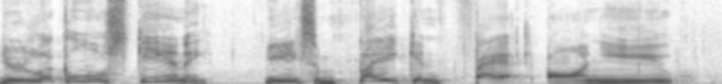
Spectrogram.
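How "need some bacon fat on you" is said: ordinary talk, nothing marked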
